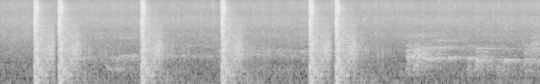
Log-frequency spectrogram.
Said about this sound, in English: I whirled around and fired all six shots of my revolver into the night.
